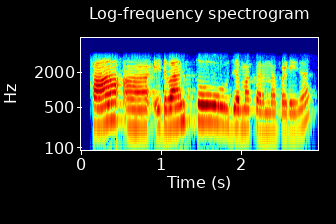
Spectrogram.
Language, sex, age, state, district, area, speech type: Hindi, female, 30-45, Madhya Pradesh, Bhopal, rural, conversation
